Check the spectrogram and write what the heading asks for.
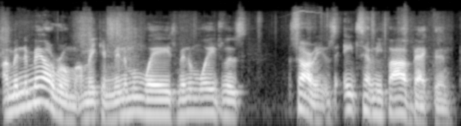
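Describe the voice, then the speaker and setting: A man in his thirties, a podcast guest, telling his life story in a casual, animated way, peppered with "man" and "dude.". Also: lowish voice, fast, slight background noise. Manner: animated storyteller, swings loud and soft, repeats "man" and "dude".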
